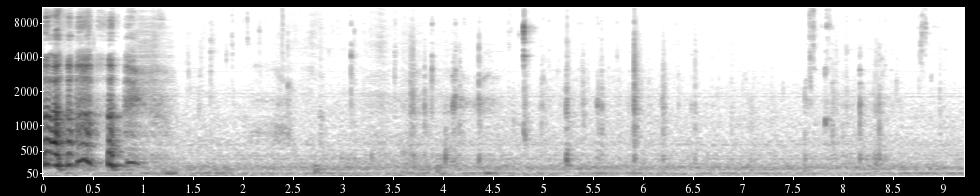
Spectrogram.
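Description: A short laugh, then soft eating sounds for the rest of the time: small scattered clicks of a wooden spoon in a bowl of shaved ice with soybean powder and red beans, and quiet chewing.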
